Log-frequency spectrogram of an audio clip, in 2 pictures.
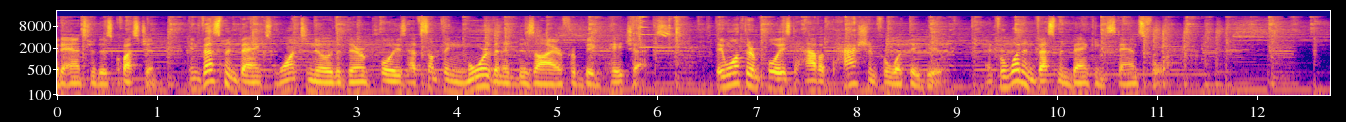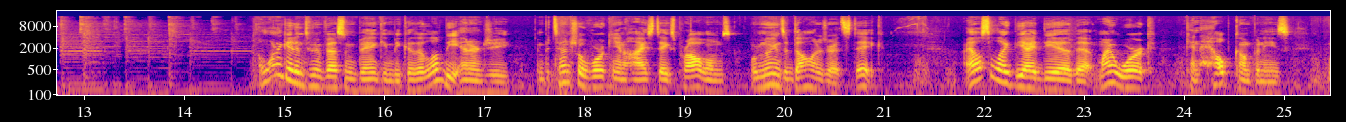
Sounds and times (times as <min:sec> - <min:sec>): Speech: 0:00.0 - 0:11.1, 0:14.7 - 0:21.0, 0:21.8 - 0:25.4
Music: 0:00.0 - 0:15.2.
